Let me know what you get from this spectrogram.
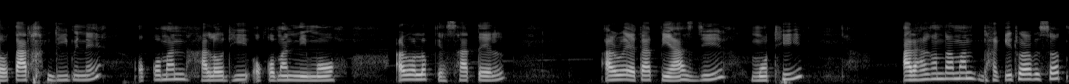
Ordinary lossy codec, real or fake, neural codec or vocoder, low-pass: none; real; none; none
